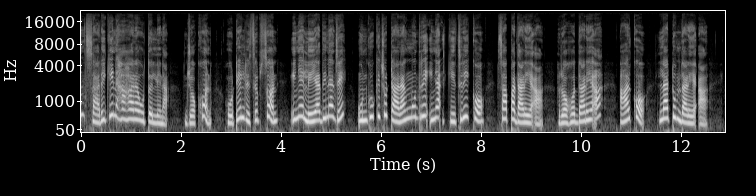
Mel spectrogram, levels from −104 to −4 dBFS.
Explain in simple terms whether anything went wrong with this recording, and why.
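Nothing stood out as going wrong when listening to this speech recording.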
